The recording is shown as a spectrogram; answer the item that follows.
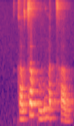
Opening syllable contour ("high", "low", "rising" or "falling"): rising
